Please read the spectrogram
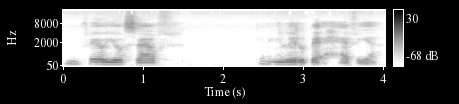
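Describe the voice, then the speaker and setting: A meditation guide speaks very slowly, leading deep relaxation with gentle, soothing instructions. The delivery is unhurried and spacious. The recording has a noticeable roomy echo around the voice. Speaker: yoga nidra guide. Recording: roomy, echoing sound.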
